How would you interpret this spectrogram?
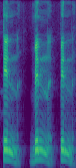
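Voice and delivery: each rhyming word said separately; rhyme demo. Shown as a demonstration. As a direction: sound out the vowel in each. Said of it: "तो आई की sound इसमें आ रही है".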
